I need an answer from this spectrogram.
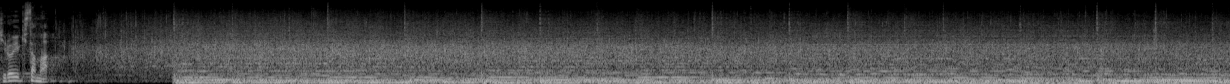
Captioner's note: applause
